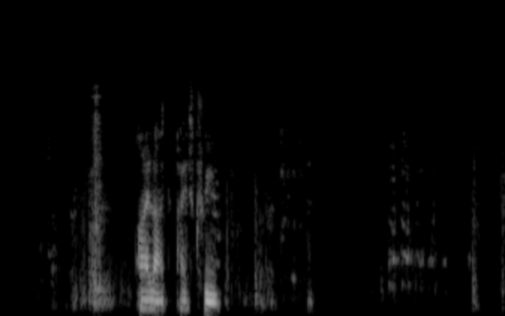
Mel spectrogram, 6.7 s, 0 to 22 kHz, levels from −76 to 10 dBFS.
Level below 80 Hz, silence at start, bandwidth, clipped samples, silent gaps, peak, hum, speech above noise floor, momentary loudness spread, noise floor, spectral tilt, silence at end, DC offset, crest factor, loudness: -72 dBFS; 1.2 s; 7.4 kHz; under 0.1%; none; -14 dBFS; none; 57 dB; 27 LU; -84 dBFS; -7.5 dB/octave; 0 s; under 0.1%; 22 dB; -29 LUFS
